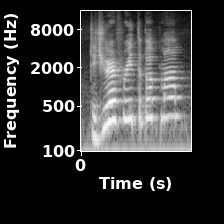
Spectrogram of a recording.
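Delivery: put-on high child's question; curious daughter. A narrator's reading. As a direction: ask Mom curiously in a little-girl voice. Voices curious daughter asking mother.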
